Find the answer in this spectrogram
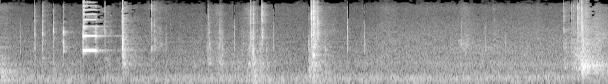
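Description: Electronic key-card hotel door lock giving one short, loud beep as the card is read about a second in, followed by a few sharp clicks of the latch and handle as the door is unlocked and opened.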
